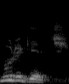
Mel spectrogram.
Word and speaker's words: Buttigieg: That's how you pronounce it, right? Buttigieg?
